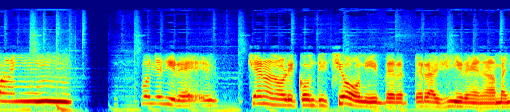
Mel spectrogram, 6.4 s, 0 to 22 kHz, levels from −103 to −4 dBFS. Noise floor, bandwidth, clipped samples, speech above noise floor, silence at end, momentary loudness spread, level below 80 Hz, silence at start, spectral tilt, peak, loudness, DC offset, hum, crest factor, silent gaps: -54 dBFS; 7.2 kHz; under 0.1%; 39 dB; 0 s; 11 LU; -44 dBFS; 0 s; -7 dB/octave; -2 dBFS; -14 LUFS; under 0.1%; none; 14 dB; none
